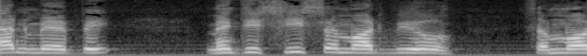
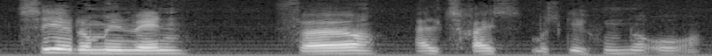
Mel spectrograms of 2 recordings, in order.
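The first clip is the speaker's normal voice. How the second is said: slow, low wise-elder voice, softening at the end; unhurried, lower voice of a knowing old tree; wise old oak; 4 semitones lower than usual. Acted. Big oak answers the little tree, wise and patient. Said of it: "sagde det store egetræ lidt klog".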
